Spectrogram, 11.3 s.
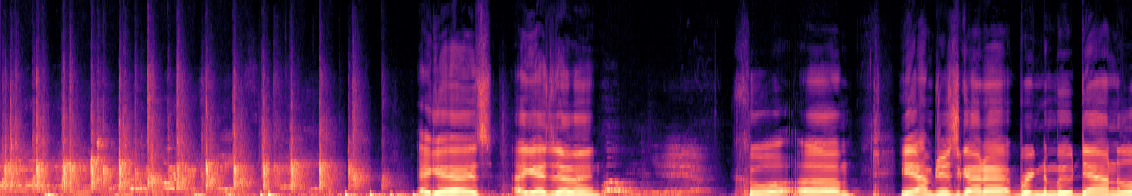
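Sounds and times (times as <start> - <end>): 
person cheering: 0.0 - 2.0
small audience clapping at an open mic comedy night: 0.0 - 4.5
speech: 0.4 - 0.7, 4.2 - 6.2, 7.5 - 11.3.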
